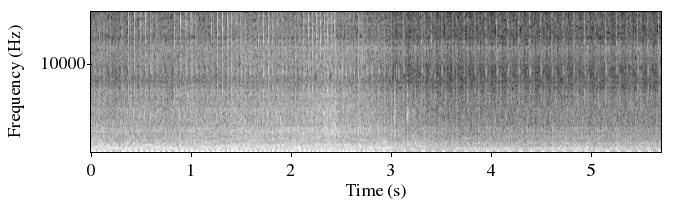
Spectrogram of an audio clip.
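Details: Honda Wave S 110 single-cylinder engine, repaired for piston noise: revs drop off, then an even putter of about three beats a second with no tapping; normal idle.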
